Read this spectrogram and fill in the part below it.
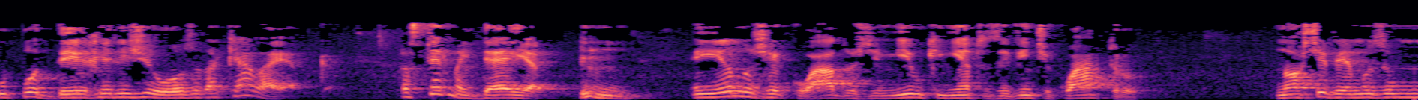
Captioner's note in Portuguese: limpando a garganta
